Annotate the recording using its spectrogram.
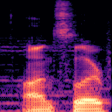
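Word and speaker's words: Once-ler: I actually know about classic literature, but I've only heard of the Lorax Onsler. Pron, how do you pronounce it?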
